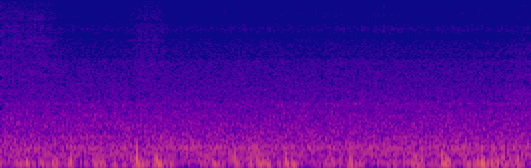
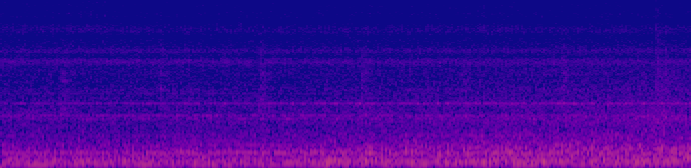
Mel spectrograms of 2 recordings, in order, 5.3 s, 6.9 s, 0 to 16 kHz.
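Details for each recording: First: 52-inch SMC A52 variable-speed ceiling fan, late 1970s or early 1980s, cast motor housing, on highest setting forward: quiet even whoosh of air, no scratch, hiss or chatter; bearings healthy, slight wobble. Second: 52-inch SMC A52 ceiling fan, late 1970s or early 1980s, cast motor housing, running reverse on high, seemingly faster than forward, pronounced wobble: faint steady electrical buzz over the rush of air; slight motor buzz in reverse.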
